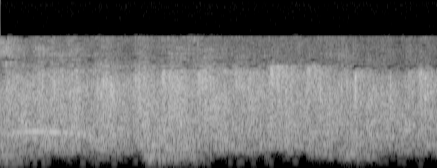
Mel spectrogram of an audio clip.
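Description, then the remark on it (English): A crowd applauds the nursery class steadily, many hands clapping in a dense, even wash of sound that holds at a constant loudness for a few seconds without voices. “Let's give the nursery another round of applause.”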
